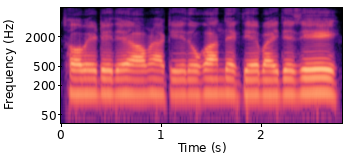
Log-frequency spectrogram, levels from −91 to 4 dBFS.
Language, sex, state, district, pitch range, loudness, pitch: Bengali, male, West Bengal, Cooch Behar, 130-140 Hz, -15 LUFS, 135 Hz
